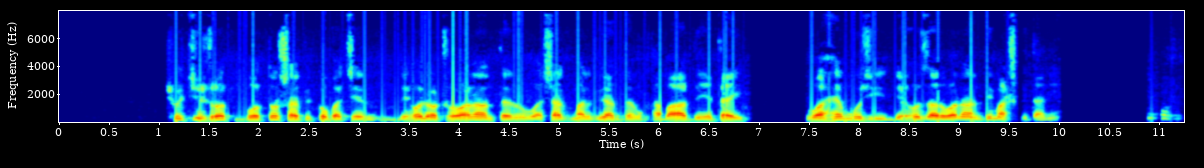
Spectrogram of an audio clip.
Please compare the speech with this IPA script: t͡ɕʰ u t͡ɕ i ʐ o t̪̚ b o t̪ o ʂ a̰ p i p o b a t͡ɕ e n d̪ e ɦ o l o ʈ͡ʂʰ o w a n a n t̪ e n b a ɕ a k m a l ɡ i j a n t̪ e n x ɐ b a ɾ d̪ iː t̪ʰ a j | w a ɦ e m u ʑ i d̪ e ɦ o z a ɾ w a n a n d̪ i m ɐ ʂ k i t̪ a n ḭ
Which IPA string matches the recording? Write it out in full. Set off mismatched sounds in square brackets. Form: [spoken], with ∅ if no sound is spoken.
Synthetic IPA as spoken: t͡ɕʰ u t͡ɕ i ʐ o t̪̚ b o t̪ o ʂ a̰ p i [k] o b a t͡ɕ e n d̪ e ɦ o l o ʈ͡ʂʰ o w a n a n t̪ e n [w] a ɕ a k m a l ɡ i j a n t̪ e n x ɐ b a ɾ d̪ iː [t̪] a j | w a ɦ e m u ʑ i d̪ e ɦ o z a ɾ w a n a n d̪ i m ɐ ʂ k i t̪ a n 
